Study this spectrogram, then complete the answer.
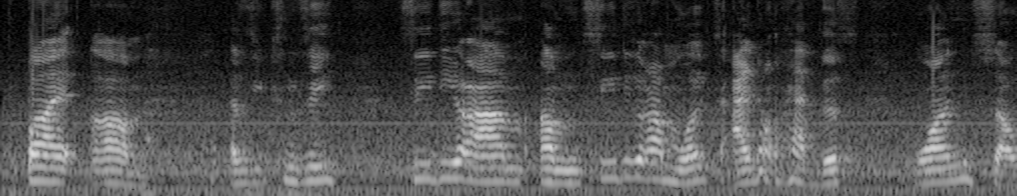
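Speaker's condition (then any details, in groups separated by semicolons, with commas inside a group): Cerebral palsy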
